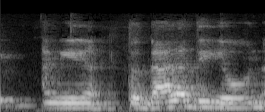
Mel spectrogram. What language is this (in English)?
Hebrew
